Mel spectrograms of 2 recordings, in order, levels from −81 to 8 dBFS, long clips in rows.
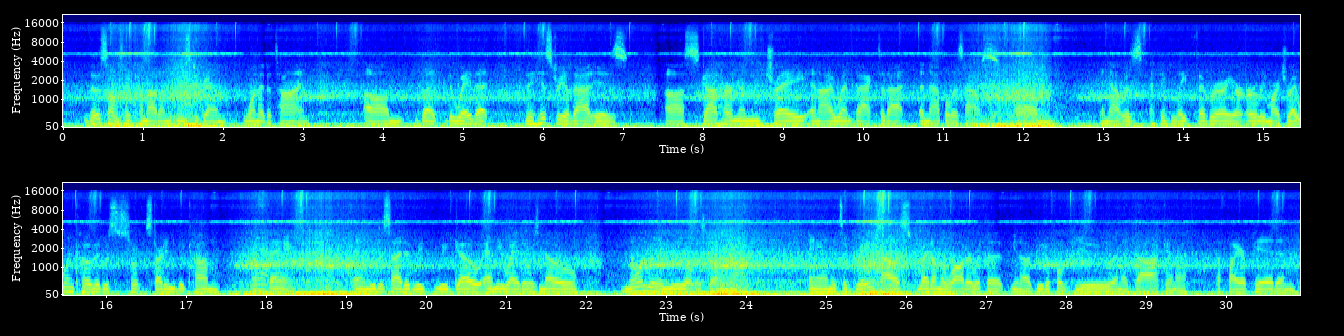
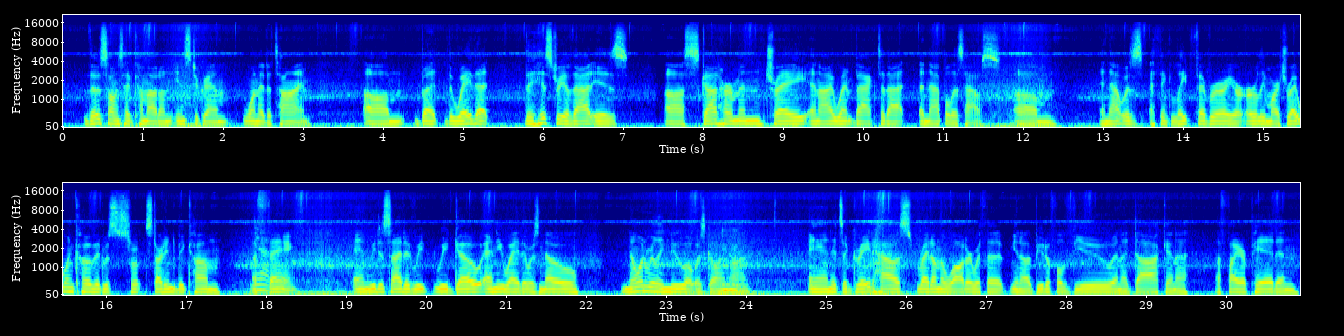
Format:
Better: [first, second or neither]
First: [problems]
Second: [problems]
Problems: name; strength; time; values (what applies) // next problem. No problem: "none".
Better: second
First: wind noise on the microphone; heavy; 1 dB below the speech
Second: wind noise on the microphone; occasional gusts; 15 dB below the speech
